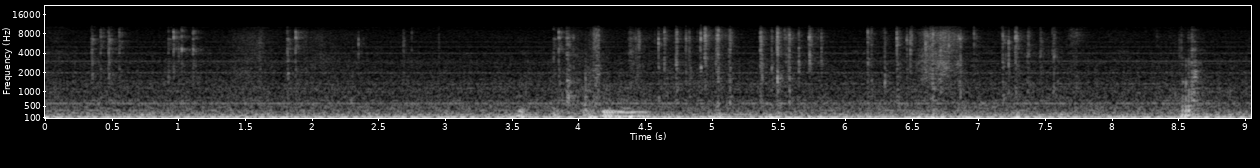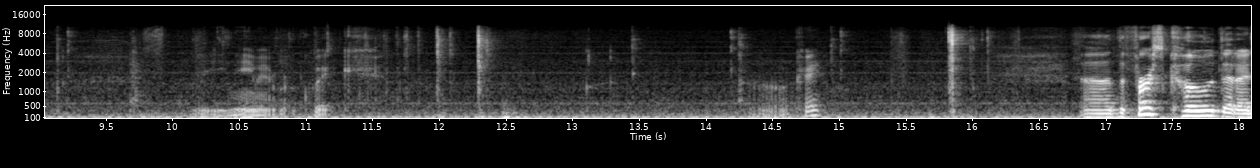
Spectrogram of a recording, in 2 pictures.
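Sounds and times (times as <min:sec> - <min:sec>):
low electrical hum: 0:00.0 - 0:18.0
computer keyboard typing: 0:00.3 - 0:01.2, 0:03.8 - 0:07.6, 0:11.6 - 0:12.4, 0:15.8 - 0:16.2.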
